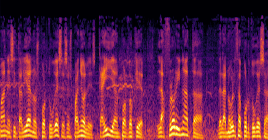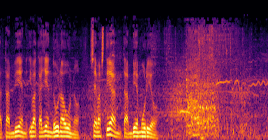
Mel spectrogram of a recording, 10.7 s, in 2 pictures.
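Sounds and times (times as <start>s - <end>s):
speech: 0.0s - 8.9s
horse neighing: 2.2s - 3.0s, 8.6s - 10.7s.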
